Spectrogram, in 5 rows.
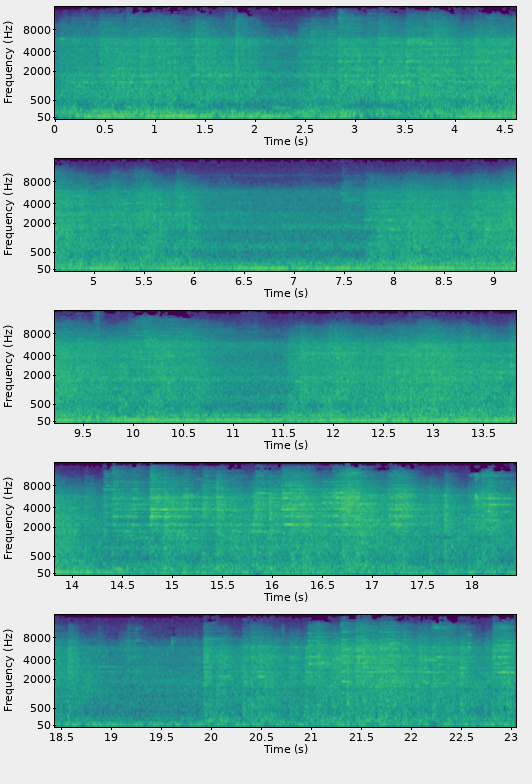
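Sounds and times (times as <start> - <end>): freight train passing: 0.0 - 23.0.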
